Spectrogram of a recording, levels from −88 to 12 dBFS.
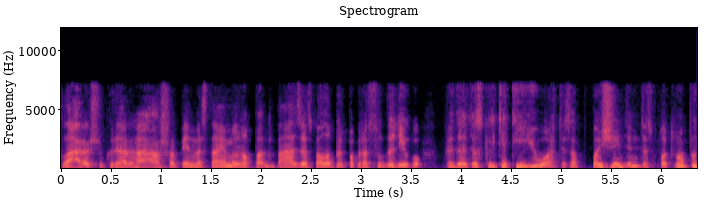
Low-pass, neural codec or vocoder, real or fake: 7.2 kHz; codec, 16 kHz, 1.1 kbps, Voila-Tokenizer; fake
